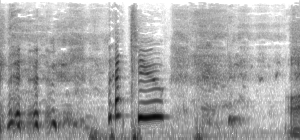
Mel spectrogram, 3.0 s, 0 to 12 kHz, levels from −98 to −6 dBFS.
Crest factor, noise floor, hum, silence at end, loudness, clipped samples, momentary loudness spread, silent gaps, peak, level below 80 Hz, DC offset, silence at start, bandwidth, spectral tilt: 20 dB; -47 dBFS; none; 0 s; -20 LUFS; under 0.1%; 21 LU; none; -2 dBFS; -42 dBFS; under 0.1%; 0 s; 10 kHz; -5 dB/octave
